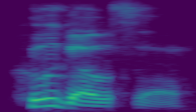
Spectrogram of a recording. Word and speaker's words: Jagosa: So you pronounce it Hugosa. Okay, all right, I get it. So the J is like, yeah. Like, okay, I'm sorry. Okay, so like Julio, who H, like a who.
